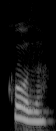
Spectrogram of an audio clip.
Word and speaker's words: cosa: І перше слово у нас коза. Наголос на о. Коза означає річ, предмет.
